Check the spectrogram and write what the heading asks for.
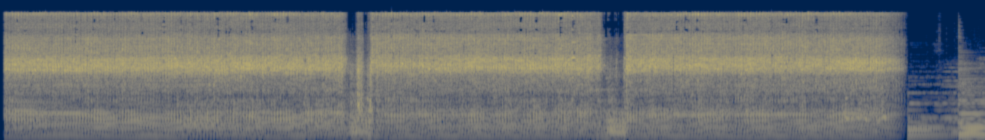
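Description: A pneumatic tool running steadily at a mine face, cutting out briefly twice, about five and nine seconds in. Guitar music starts just before the end.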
